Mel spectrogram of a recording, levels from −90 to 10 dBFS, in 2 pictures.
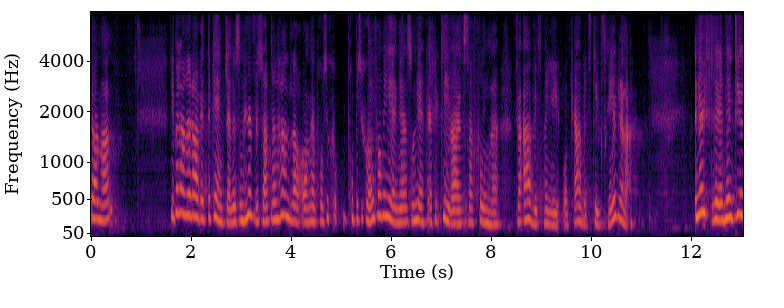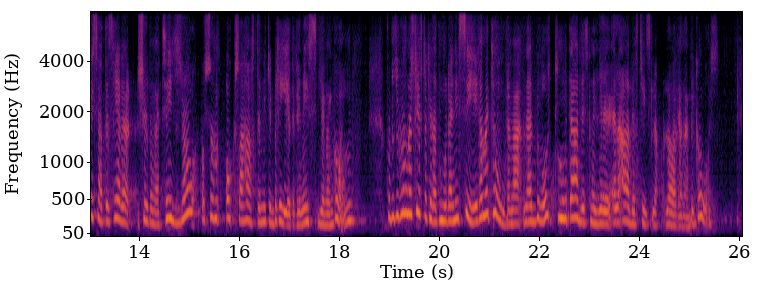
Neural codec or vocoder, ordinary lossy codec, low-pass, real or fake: codec, 16 kHz, 1 kbps, FreqCodec, smaller model; none; none; fake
